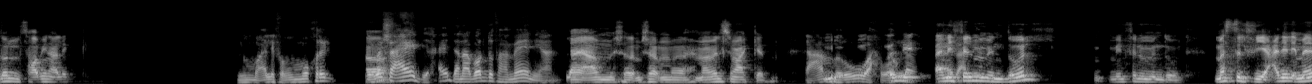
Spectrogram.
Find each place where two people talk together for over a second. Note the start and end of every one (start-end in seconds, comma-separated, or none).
8.2-10.0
